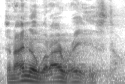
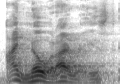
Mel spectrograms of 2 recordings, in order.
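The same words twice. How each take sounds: First: Said in the usual way. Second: Louder, insistent father; firm emphatic repeat. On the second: Retold or imitated. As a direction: drive the line home.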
